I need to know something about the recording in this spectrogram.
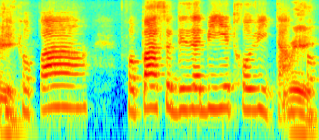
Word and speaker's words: déshabiller: C'est un seul verbe, dé. Vous voyez, donc, et, vous entendez déjà et. Déshabiller. Donc, et on entend le z parce que c'est devant comme deux voyelles, comme le H, on ne prononce pas.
